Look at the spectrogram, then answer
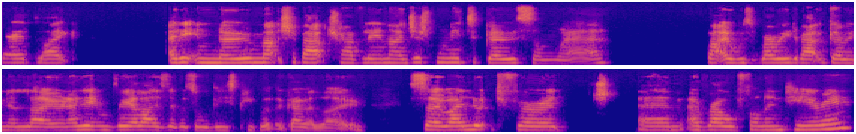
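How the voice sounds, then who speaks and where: The speech runs at a very fast pace with a monotone, flat intonation. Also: woman, fairly high pitch for a woman. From England, Essex. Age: 20s. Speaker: university student and language youtuber. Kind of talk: casual interview chat.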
